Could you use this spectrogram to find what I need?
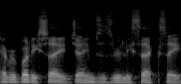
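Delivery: ordinary talk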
